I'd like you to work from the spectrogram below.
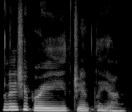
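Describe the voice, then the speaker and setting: Guiding listeners toward sleep through hypnosis, a New Zealand woman speaks in long, calm, unhurried phrases that sometimes fall to a whisper. Her mid-range voice is mellow, with lively intonation and some vocal fry.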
